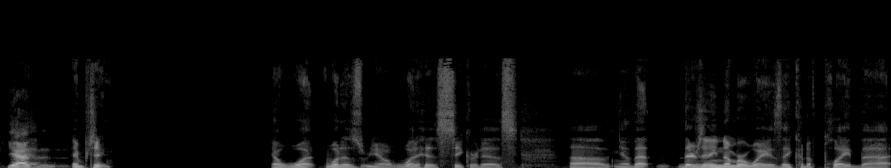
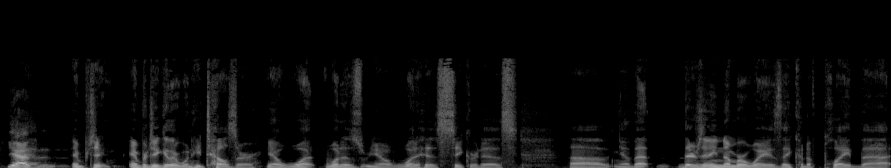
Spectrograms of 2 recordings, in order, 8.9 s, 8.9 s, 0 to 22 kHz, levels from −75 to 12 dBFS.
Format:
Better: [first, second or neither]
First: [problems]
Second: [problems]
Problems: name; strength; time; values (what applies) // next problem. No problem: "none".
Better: second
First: audio cutting out; at 1 s for 1.5 s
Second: none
